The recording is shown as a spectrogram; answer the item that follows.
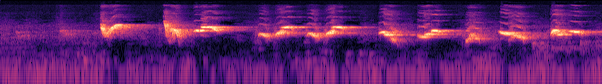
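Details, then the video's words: Energetic lesser green leafbird song heard in town: a chain of warbled, slurred notes that rise and fall, delivered in quick succession after two sharp opening notes. "Cicak Ijo Gacor Bikin Meledak Suasana"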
